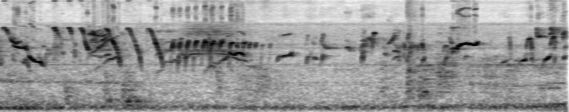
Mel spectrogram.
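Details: Learning canaries, young birds singing in a group of three: fast sweeping whistled notes and rattling trills at the start, then scattered sharp chirps and a clear upslurred whistle, over low background noise.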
